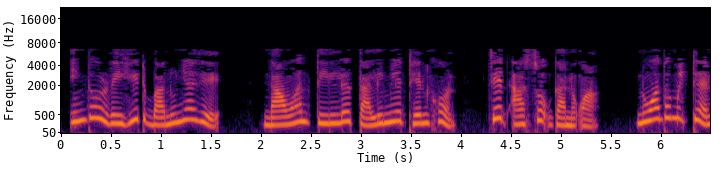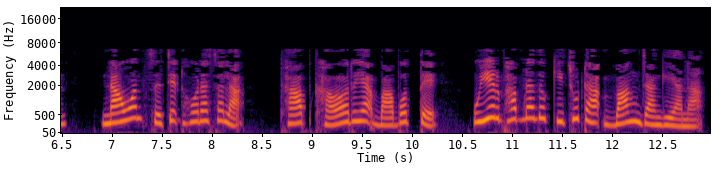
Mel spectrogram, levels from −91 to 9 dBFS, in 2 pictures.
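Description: From start to finish, the speech has nothing above 6.6 kHz, and the remaining upper band sounds watery and swirly, with s sounds turning metallic and chirpy and consonant attacks smeared. This is likely MP3 compression at a very low bitrate, around 26 kbps, where the encoder runs short of bits, cuts the treble and lets weak frequency lines flicker between frames. That flickering sets it apart from a plain low-pass filter, which would dull the top cleanly without any swirl.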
